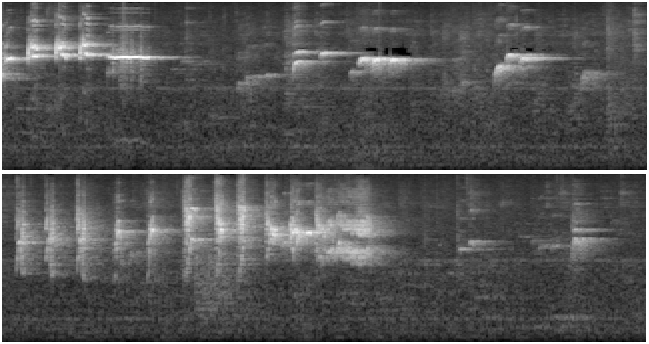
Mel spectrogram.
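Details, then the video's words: A red siskin sings in phrases of sharp high chirps and slurred whistles. A rapid buzzy rattle of repeated notes follows, then short falling whistles, with brief quiet gaps between bursts. "RED SISKIN CLASICC MEWAH GACOR"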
